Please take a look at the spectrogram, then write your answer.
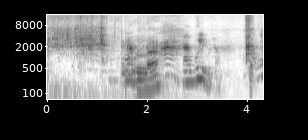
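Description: Water goes into a pot for a chana masala made without onion or garlic: a brief, close pouring splash at the start, then a person talking over the rest.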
